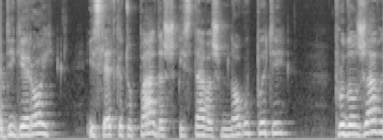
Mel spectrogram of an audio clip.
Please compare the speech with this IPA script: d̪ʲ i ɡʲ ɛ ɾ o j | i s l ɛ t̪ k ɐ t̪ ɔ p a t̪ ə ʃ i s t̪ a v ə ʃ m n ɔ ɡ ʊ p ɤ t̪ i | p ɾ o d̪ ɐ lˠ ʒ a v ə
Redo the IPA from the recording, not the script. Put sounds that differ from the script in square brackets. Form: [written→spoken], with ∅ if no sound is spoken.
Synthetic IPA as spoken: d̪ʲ i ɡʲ ɛ ɾ [o→ɔ] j | i s l ɛ t̪ k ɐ t̪ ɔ p a [t̪→d̪] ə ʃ i s t̪ a v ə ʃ m n ɔ ɡ ʊ p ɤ t̪ i | p ɾ o d̪ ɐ lˠ ʒ a v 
